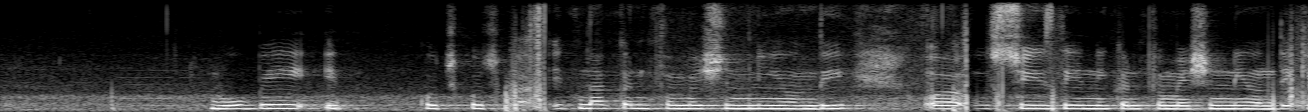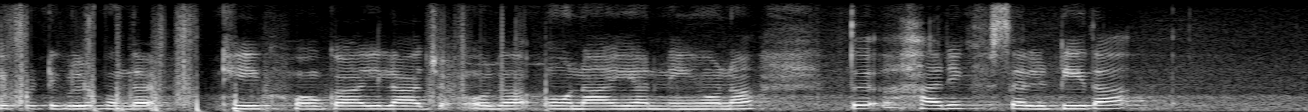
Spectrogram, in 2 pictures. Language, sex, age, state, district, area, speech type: Dogri, female, 18-30, Jammu and Kashmir, Jammu, urban, spontaneous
